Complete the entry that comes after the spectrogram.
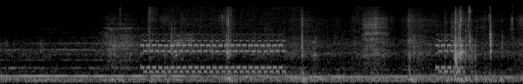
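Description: A telephone rings in a house during heavy rain, sounding as two bursts of bright electronic trilling, the second shorter, over a steady background hiss of rain.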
